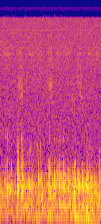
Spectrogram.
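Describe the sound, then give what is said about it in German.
Dense, continuous crackling and bubbling from gas bubbles moving with the liquid in a tree's water-transport vessels, made audible through amplifying contact microphones, with irregular clicks and pops over a low, steady rumble, no voices. “Das sind vor allem Gasblasen, die sich mit der Flüssigkeit in den Wassertransportgefäßen bewegen.”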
